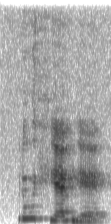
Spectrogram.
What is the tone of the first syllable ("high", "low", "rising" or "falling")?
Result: high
